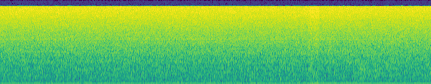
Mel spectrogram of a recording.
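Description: Steady hiss of wind and distant surf on a cliff-top nest camera's outdoor microphone, over a constant low hum; a brief louder rush about six seconds in.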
